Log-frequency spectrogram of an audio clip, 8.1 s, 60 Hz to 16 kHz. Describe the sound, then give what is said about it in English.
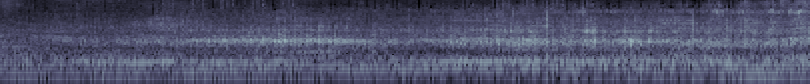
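Race car engines at Le Mans, an Aston Martin among them: a loud, continuous mechanical roar that holds steady and dense for the whole stretch without any break. “Aston LMP2 and Ford GT, and a Ferrari Italia then, and this is another Aston.”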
